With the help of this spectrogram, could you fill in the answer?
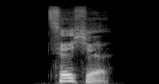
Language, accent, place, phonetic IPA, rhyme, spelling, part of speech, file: German, Germany, Berlin, [ˈt͡sɛçə], -ɛçə, Zeche, noun, De-Zeche.ogg
- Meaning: 1. mine, pit 2. bill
